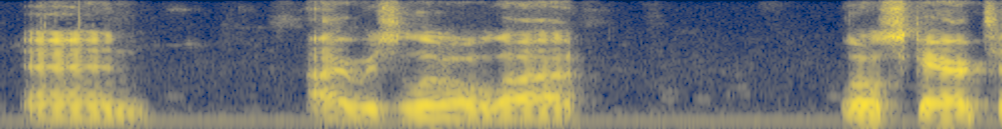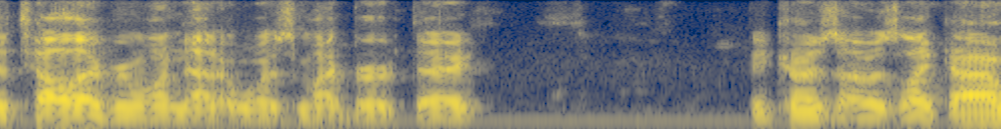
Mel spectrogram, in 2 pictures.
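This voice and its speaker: A man in his fifties chats to his livestream audience in an unhurried, halting way, full of fillers and pauses. His voice sits somewhat low and comes across smooth and clear. He talks at a very slow pace. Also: fairly bright tone. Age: 50s. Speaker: livestream host. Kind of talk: casual livestream chat.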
